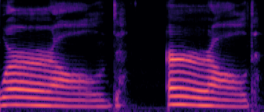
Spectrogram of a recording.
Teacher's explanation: world 世界这个词要卷舌成 worldworld，卷舌音后面再带舌侧音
